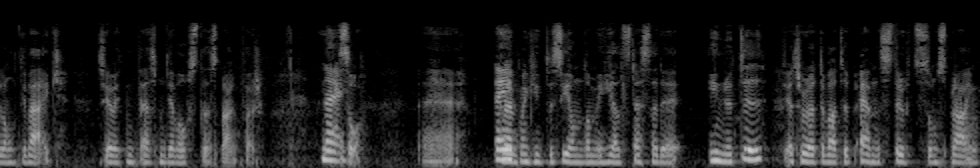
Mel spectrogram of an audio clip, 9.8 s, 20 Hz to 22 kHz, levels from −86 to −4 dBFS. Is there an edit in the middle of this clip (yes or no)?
yes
